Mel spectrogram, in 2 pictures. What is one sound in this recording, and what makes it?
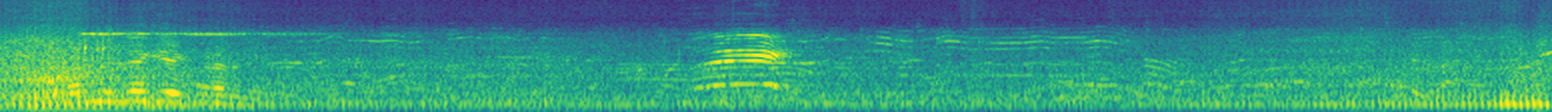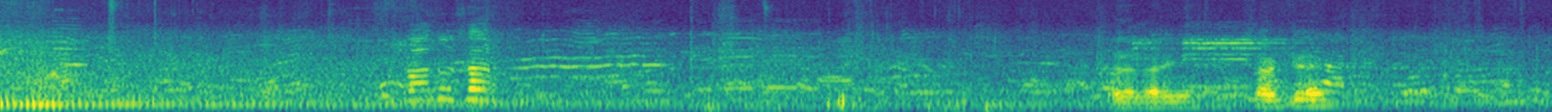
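A crowd of men and women chatter nearby outdoors.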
